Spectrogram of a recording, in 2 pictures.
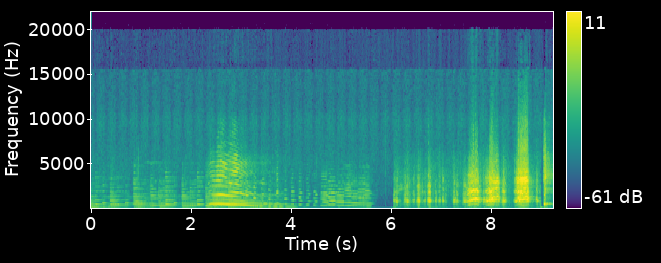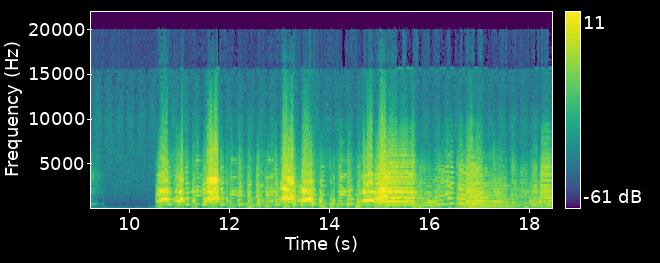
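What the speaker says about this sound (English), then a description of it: "there's a new rooster in the barnyard" A cartoon barnyard with a rooster and hens: a rising crow-like call, then busy clucking and squawking bursts, a short pause, and a loud continuous stretch of cackling fowl mixed with music-like tones.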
